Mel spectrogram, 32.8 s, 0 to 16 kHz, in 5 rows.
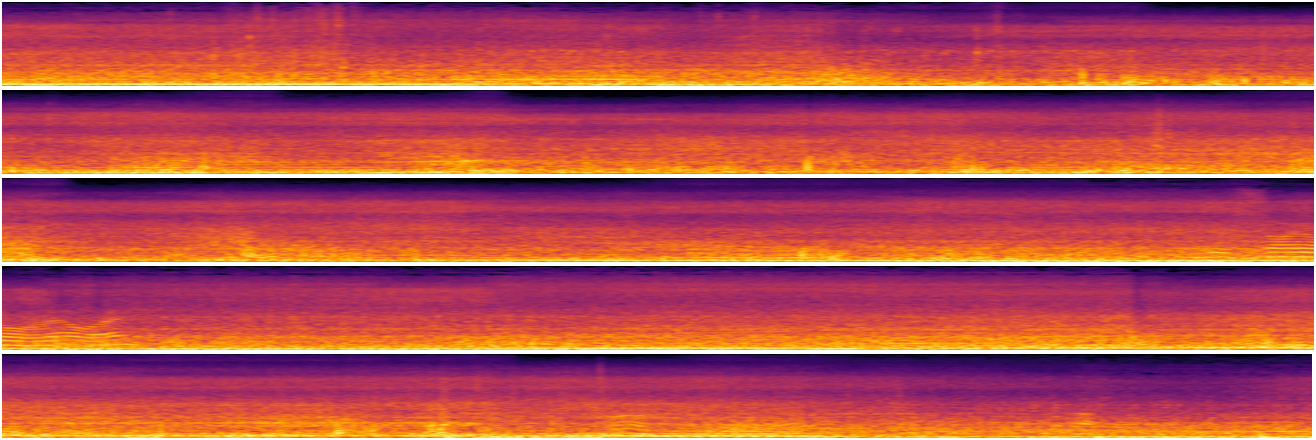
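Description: Ski-Doo Skandic 900 ACE snowmobile's three-cylinder four-stroke engine running under way, its pitch rising and falling with the throttle.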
